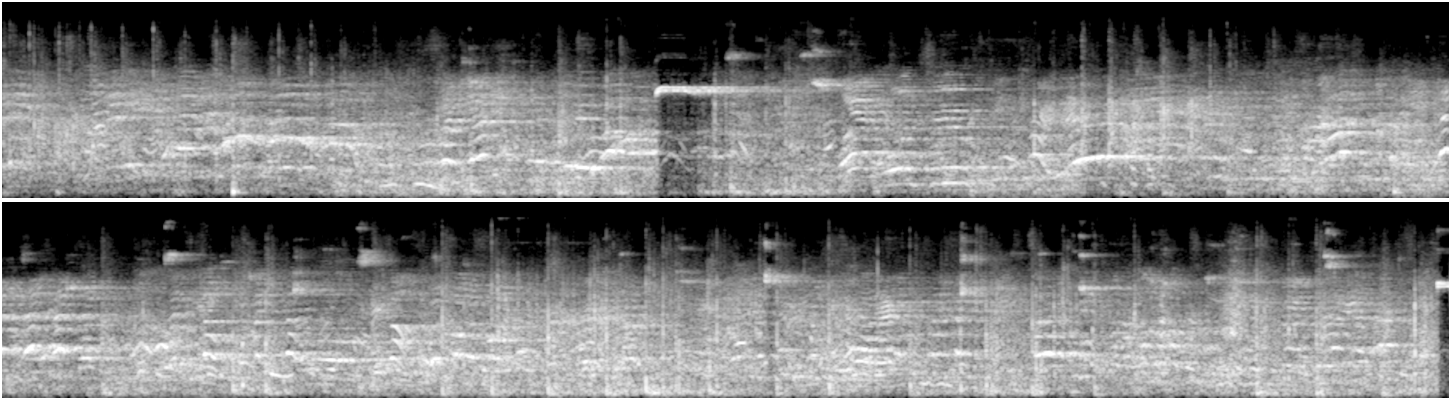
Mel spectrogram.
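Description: Young girls shout and call out to each other in a large echoing gym.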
